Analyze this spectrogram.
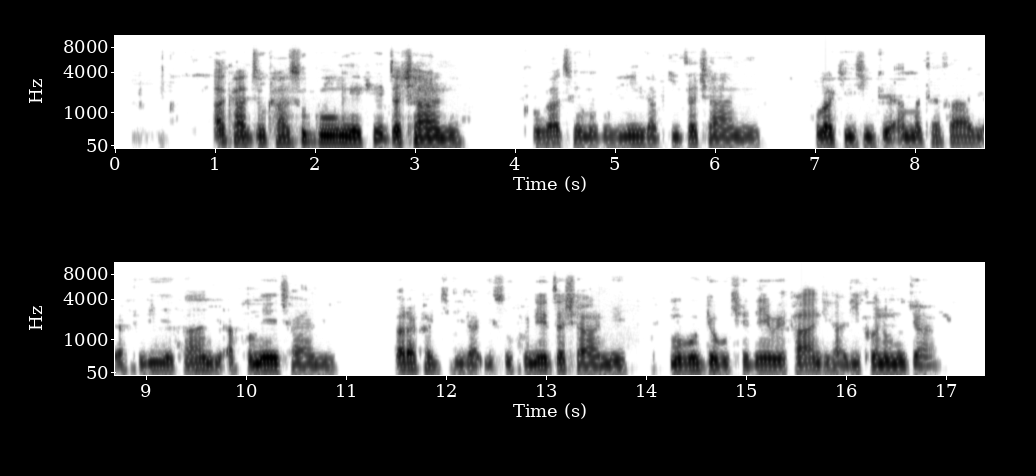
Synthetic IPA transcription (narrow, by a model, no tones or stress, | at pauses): akʰazukʰasuɡumŋe̞kʰeːzat͡ʃaːne̞ | kʰuβatwe̞muβuhiːŋɡabɡiːzat͡ʃaːne̞ | kuβakʰiʃid͡ʒwe̞ʔamatʰafaɾiatʰuɾije̞kʰaːndiʔakʰo̞me̞je̞t͡ʃaːne̞ | βaɾakaɡiɾiɾaʔisukʰune̞ːzat͡ʃaːne̞ | muβuɾɟo̞βukʰe̞ne̞we̞kʰaːndiɦaɾikʰo̞numuɟaːŋɡo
